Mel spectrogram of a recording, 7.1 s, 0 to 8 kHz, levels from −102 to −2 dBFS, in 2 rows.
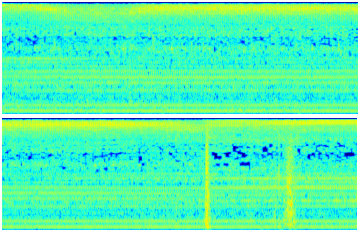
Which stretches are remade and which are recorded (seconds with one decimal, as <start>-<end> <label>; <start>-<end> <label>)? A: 0.0-3.1 remade; 3.1-6.1 recorded; 6.1-6.6 remade; 6.6-7.1 recorded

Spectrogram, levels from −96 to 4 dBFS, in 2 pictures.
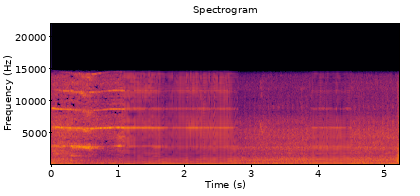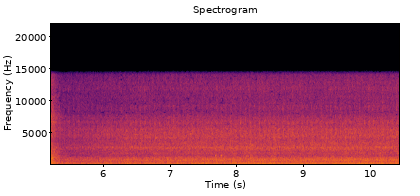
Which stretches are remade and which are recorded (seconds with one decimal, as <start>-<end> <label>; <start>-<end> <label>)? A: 0.0-1.1 recorded; 1.1-2.8 remade; 2.8-3.9 recorded; 3.9-4.5 remade; 4.5-10.4 recorded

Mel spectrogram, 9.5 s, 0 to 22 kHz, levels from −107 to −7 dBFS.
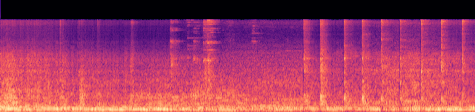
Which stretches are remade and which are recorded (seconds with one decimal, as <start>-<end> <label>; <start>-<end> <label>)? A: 0.0-3.5 remade; 3.5-6.0 recorded; 6.0-7.3 remade; 7.3-8.9 recorded; 8.9-9.5 remade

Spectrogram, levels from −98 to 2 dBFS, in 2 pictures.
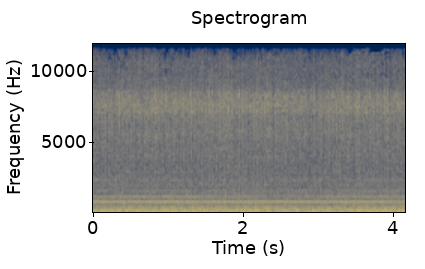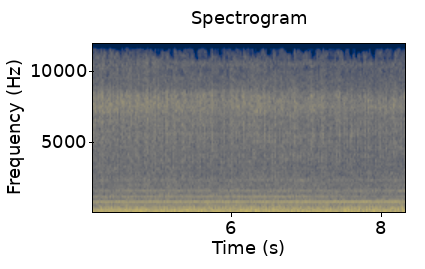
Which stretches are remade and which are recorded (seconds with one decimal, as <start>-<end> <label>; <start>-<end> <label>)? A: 0.0-3.4 remade; 3.4-4.0 recorded; 4.0-8.3 remade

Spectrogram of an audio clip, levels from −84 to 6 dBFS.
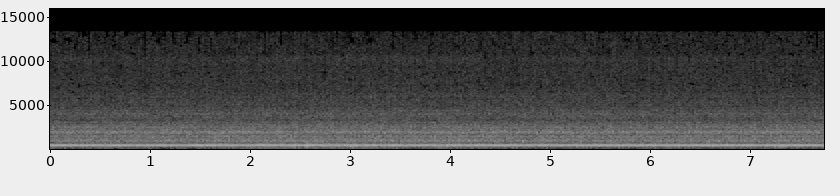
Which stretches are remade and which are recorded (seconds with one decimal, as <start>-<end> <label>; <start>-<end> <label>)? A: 0.0-1.7 recorded; 1.7-6.0 remade; 6.0-7.7 recorded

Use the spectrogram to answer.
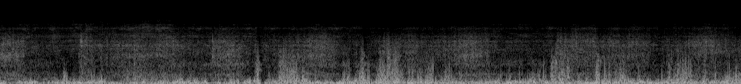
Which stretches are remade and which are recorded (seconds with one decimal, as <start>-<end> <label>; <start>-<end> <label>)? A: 0.0-2.8 remade; 2.8-4.1 recorded; 4.1-6.5 remade; 6.5-7.4 recorded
